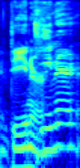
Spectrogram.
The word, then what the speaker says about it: Diener: that everybody gets wrong my last name is actually pronounced like wiener so it's actually döner oh man I thought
